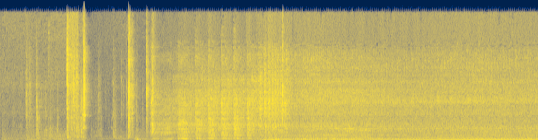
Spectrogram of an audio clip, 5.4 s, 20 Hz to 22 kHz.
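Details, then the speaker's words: 1991 BMW E30 318is (M42 four-cylinder) after tune-up with new belts, oil change and air filter, started outside: a few clicks, short crank, brief rev on catching, then smooth even idle; healthy start. "that sounds nice that sounds real nice"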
